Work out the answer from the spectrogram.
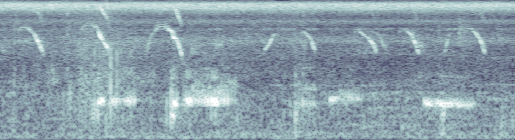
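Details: Chicken in the countryside in the morning, giving short low clucks in small bursts, about five within under three seconds, over quick high chirps of small birds and a steady insect hiss.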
